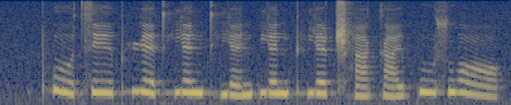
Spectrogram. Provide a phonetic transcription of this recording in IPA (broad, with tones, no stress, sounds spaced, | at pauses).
pʰ o˥˨ ʊ̯ t͡s e˦ ɪ̯ pʰ ɥ ɛ˥˨ t̪ʰ j ɛ˦ n t̪ʰ j ɛ˨˦ n p j ɛ˦ n pʰ j ɛ˦ ʈ͡ʂʰ ä˨˦ k a˨˦ ɪ̯ p u˦ s w ɔ˥˨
